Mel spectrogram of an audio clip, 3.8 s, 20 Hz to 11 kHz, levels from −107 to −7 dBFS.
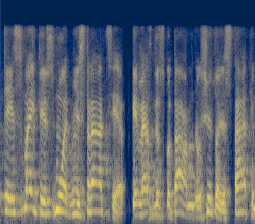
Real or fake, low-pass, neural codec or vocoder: fake; 7.2 kHz; codec, 16 kHz, 2 kbps, FunCodec, trained on Chinese and English, 25 frames a second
